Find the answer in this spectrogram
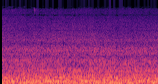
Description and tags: wind windy storm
